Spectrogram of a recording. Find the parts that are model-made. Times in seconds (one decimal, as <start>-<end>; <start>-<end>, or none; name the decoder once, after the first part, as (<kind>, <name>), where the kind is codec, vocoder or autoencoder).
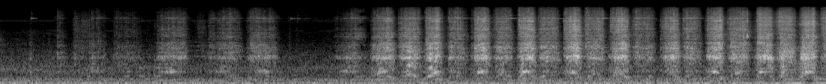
7.4-8.3 (codec, SNAC)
